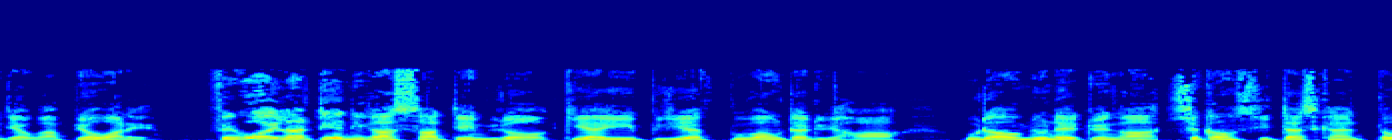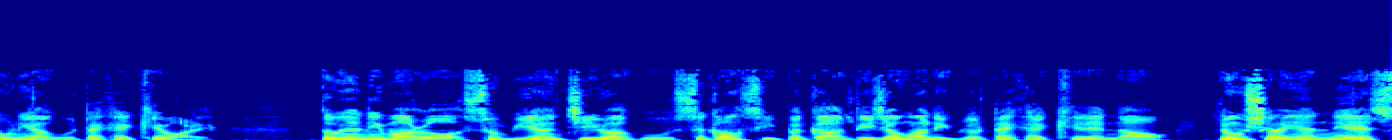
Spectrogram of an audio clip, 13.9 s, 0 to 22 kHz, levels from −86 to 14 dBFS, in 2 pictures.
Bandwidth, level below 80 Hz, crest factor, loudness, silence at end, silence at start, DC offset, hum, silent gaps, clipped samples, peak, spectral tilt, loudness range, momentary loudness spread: 11.5 kHz; -62 dBFS; 18 dB; -28 LUFS; 0 s; 0 s; under 0.1%; none; none; under 0.1%; -10 dBFS; -5 dB/octave; 2 LU; 8 LU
